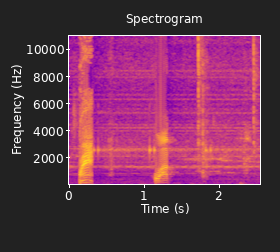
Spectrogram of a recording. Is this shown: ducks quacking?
yes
